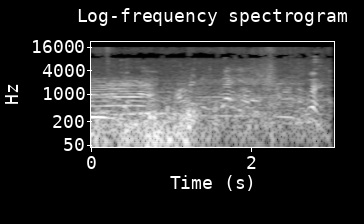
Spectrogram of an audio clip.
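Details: Cattle still agitated after being unloaded from a truck at an Indonesian market, giving a loud harmonic moo then shorter rising and falling moos, with voices and background rumble.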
